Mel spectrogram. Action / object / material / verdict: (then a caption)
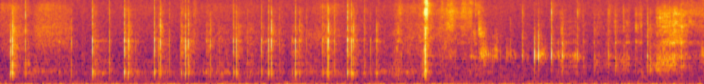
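tap / cardboard box / cardboard / none. Long almond-shaped acrylic nails tap and scratch the surface of a pink printed cardboard retail box, held upright, with a hairbrush visible through its front. Quick, sharp, dry clicks come in an uneven stream, with a brighter scratching rustle toward the end.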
